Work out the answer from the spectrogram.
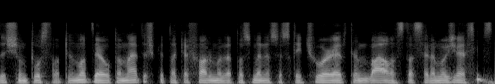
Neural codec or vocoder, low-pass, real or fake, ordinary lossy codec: codec, 16 kHz, 0.5 kbps, FreqCodec, larger model; 7.2 kHz; fake; AAC, 48 kbps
